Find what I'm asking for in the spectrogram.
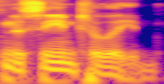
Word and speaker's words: Nassim Taleb: I was initially introduced to the concept by, I don't know if I'm pronouncing his name correctly, but Nassim Taleb. – You got it. Nicholas Nassim Taleb. Yep. – Or Taleb. Yes, sir.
